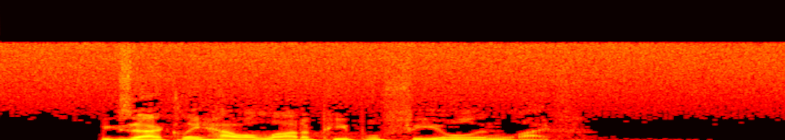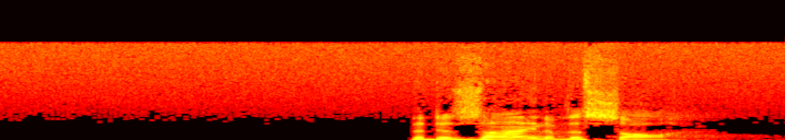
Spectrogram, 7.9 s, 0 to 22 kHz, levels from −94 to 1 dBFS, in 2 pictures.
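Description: Low bit depth with noise shaping runs through the whole of this speech clip. The audio appears to be quantised to about 6 bits, with the rounding error fed back and pushed upward in frequency, leaving a steady, thin hiss that climbs toward the top of the band and sits nearly as loud as the speech.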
